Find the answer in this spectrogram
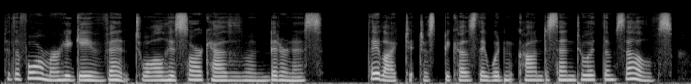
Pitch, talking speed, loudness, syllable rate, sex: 200 Hz, 210 wpm, -18 LUFS, 5.6 syllables/s, female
